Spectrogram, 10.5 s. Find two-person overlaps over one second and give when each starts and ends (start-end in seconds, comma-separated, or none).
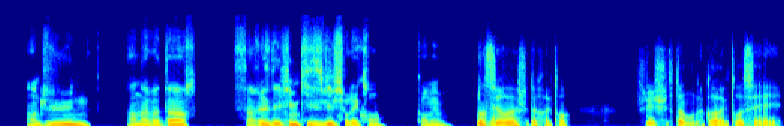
none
